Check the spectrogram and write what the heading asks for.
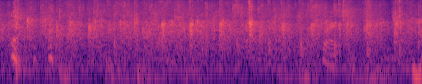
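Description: Audience applauding steadily, with a few faint voices mixed in.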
